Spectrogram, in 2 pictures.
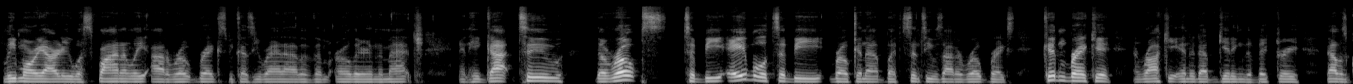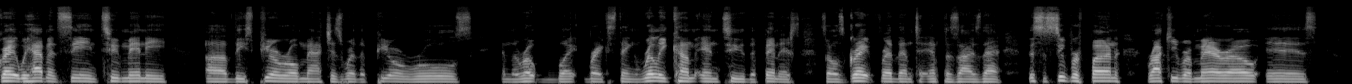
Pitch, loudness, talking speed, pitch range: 130 Hz, -24 LUFS, 205 wpm, 125-145 Hz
